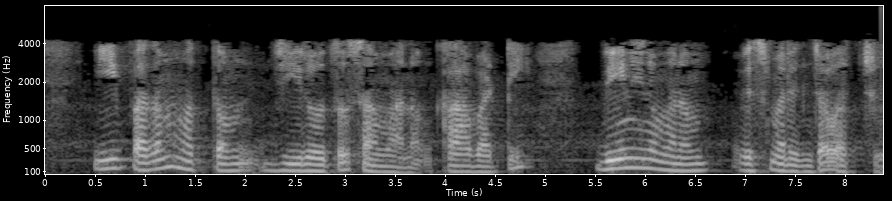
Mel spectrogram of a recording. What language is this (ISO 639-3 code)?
tel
